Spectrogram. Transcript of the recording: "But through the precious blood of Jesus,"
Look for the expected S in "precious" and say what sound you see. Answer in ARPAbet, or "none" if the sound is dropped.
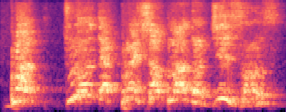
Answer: none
